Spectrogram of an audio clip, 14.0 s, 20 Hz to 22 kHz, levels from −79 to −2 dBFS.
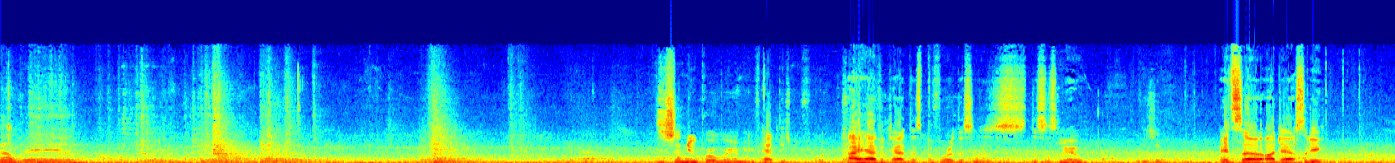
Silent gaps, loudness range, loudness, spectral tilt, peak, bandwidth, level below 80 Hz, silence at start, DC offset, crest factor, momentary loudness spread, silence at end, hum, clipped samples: none; 6 LU; -16 LUFS; -4.5 dB/octave; 0 dBFS; 16.5 kHz; -34 dBFS; 0 s; under 0.1%; 16 dB; 11 LU; 0 s; none; under 0.1%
